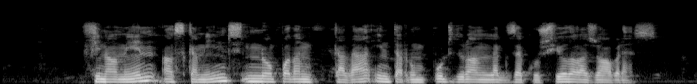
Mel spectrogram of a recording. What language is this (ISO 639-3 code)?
cat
